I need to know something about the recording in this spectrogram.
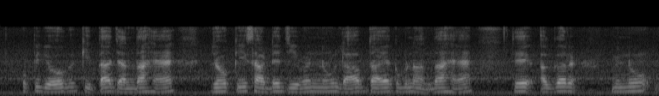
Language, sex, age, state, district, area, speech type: Punjabi, male, 30-45, Punjab, Jalandhar, urban, spontaneous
